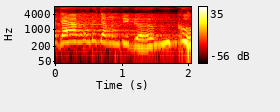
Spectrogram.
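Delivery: usual speaking voice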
